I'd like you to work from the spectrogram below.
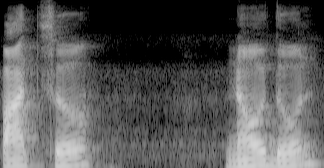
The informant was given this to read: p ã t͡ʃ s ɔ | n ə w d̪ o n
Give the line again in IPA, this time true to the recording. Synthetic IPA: p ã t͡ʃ s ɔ | n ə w d̪ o n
